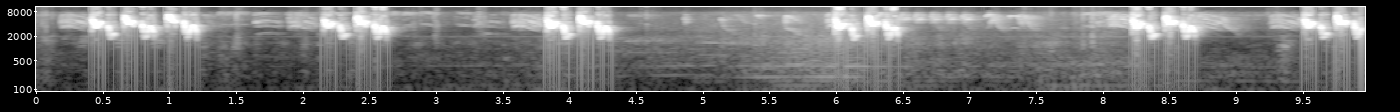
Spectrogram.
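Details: Recording of a bar-winged prinia used to coax caged birds into song: short phrases of two or three sharp, high chirps repeat roughly every one and a half to two seconds, with a soft low rumble near the middle.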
